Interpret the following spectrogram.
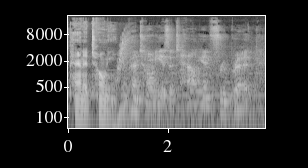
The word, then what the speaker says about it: panettone: It's pronounced panettone.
